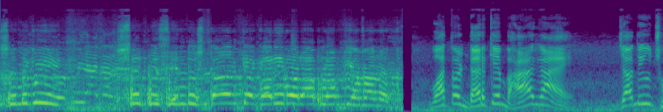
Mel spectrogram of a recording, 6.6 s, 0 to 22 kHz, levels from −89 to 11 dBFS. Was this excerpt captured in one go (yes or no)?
no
